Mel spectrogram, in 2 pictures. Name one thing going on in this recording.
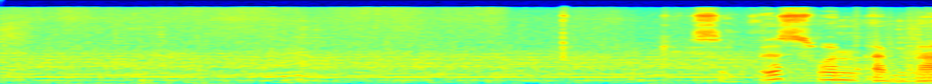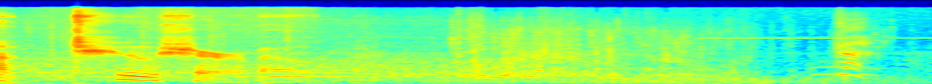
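A motorcycle engine hums steadily and revs up and down.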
